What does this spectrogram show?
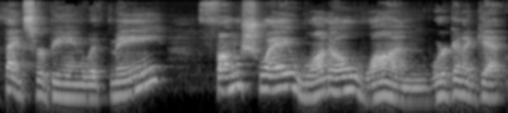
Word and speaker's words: feng shui: Funue 101. We're gonna get right into it. So, literally thing shuy as it's called in America or funue if I'm doing the best pronunciation I can on that literally means wind and water.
